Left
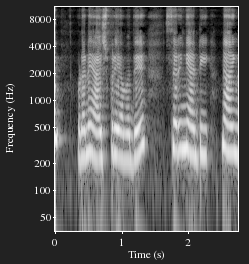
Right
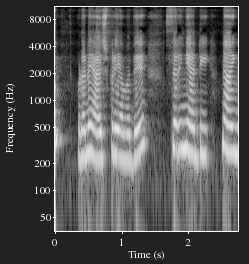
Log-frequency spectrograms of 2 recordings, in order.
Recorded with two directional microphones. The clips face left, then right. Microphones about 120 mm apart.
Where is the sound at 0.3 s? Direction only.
30° left (ahead or behind).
